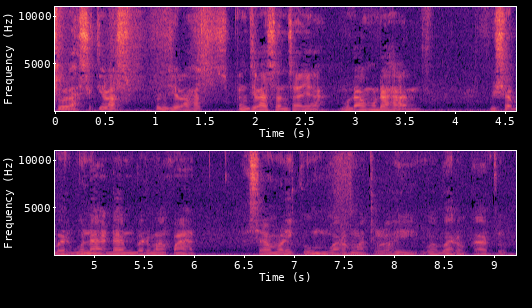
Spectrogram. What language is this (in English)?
Indonesian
